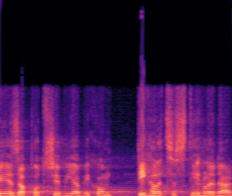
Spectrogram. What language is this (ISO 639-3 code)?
ces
